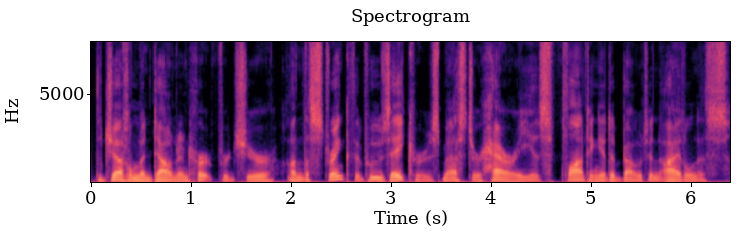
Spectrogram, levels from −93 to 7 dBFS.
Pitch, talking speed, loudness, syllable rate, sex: 125 Hz, 180 wpm, -18 LUFS, 5.3 syllables/s, male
